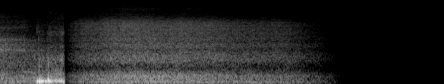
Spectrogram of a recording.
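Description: A short low thump, then a steady hiss-like background noise that fades out about three seconds in.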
